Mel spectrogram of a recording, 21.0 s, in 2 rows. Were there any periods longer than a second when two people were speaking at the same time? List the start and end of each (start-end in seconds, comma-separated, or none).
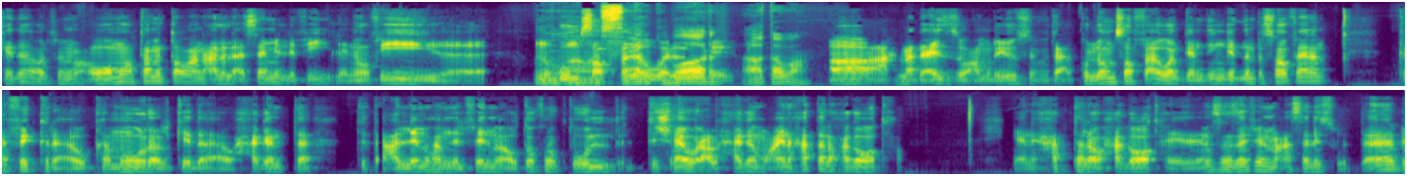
4.0-5.2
